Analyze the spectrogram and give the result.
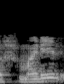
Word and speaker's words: Шморель: Ну, во-первых, я сразу поправлю, фамилия у него Шморель, ударение на последний слог.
